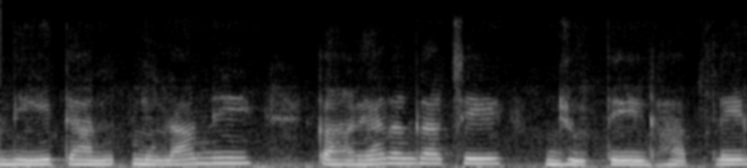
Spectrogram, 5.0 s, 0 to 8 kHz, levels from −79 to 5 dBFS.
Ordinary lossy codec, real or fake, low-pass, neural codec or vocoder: Opus, 24 kbps; fake; 7.2 kHz; codec, 44.1 kHz, 7.8 kbps, DAC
